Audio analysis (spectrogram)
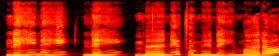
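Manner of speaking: very high, pleading voice; frightened denial. Acted. Meenal denying the murder to the witch, high pleading. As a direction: beg her to believe you. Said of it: "Meenal कहती है".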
